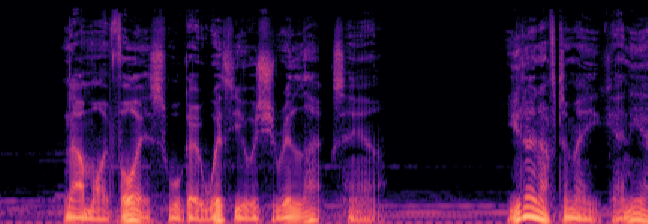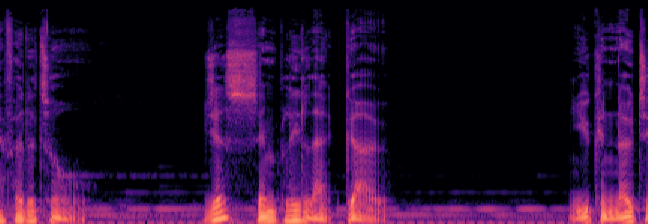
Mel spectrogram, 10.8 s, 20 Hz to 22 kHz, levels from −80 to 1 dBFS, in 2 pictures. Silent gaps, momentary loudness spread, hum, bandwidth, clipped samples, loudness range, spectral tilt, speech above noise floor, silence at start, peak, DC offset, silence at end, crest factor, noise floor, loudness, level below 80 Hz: none; 17 LU; none; 18.5 kHz; under 0.1%; 3 LU; -6.5 dB/octave; 22 dB; 0.05 s; -4 dBFS; under 0.1%; 0 s; 18 dB; -42 dBFS; -21 LUFS; -36 dBFS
